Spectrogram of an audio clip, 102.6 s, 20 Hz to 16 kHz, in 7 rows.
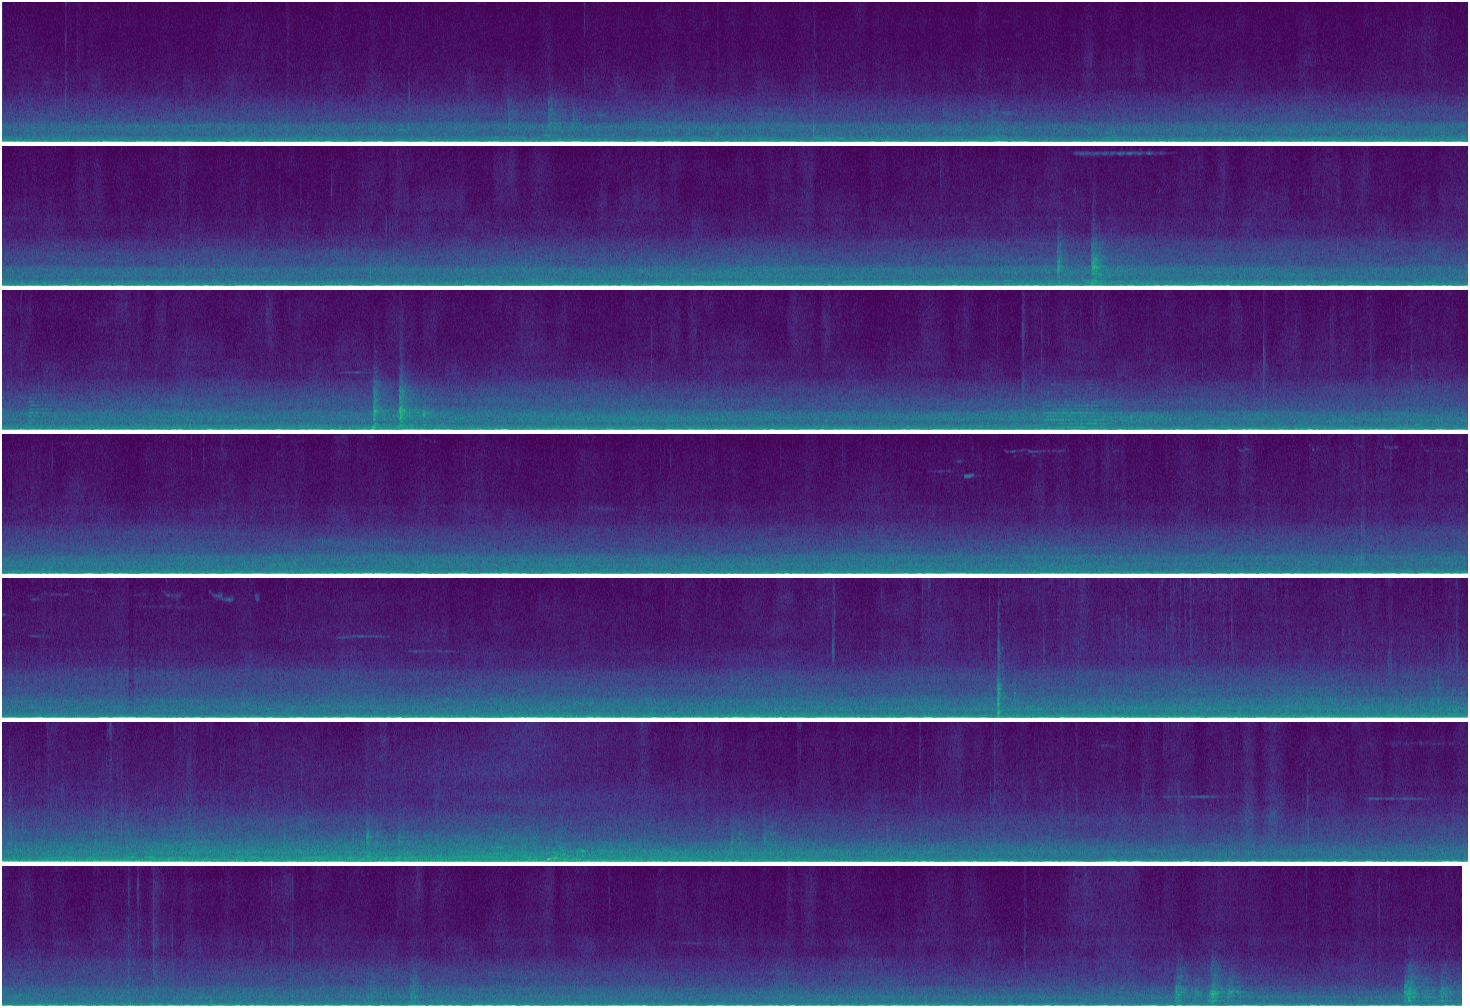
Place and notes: METS-Conservatorio Cuneo: 2019-2020 SME2 lesson1C - “Walking lesson SME2 in three steps: step C”: soundwalk
METS-Conservatorio Cuneo: 2019-2020 SME2 lesson1C
“Walking lesson SME2 in three steps: step C”: soundwalk
Thursday, October 1st 2020. A three step soundwalk in the frame of a SME2 lesson of Conservatorio di musica di Cuneo – METS department.
Step C: start at 10:57 a.m. end at 11:19, duration of recording 22’19”
The entire path is associated with a synchronized GPS track recorded in the (kmz, kml, gpx) files downloadable here:
Piemonte, Italia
